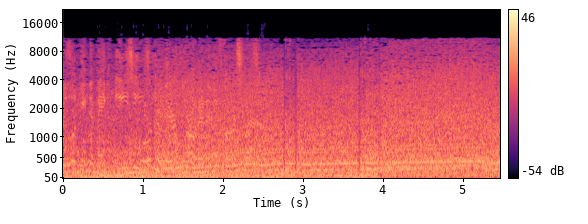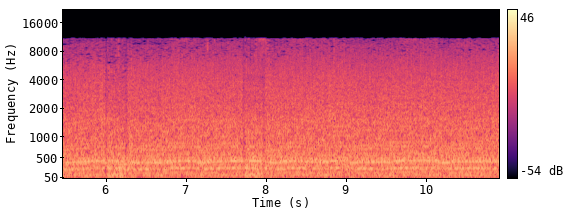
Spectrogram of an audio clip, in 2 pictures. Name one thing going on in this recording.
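A race car engine roars and climbs in pitch as the car speeds away.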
